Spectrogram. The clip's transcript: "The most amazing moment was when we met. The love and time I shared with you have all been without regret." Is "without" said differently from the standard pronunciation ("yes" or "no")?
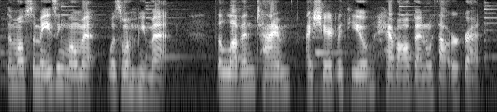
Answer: no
